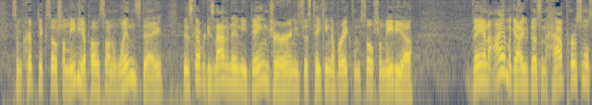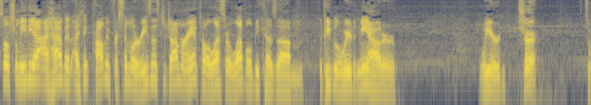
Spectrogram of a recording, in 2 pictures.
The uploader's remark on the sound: Live from the park and then immediately on the field for the first pitch!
